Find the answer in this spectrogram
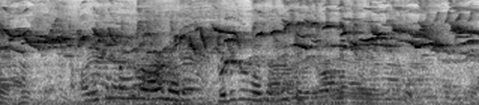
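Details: Oriental magpie-robin in full-power, full-fill singing: a dense, unbroken stream of high whistled notes, sharp chirps and scratchy squawks, with people's voices murmuring beneath.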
